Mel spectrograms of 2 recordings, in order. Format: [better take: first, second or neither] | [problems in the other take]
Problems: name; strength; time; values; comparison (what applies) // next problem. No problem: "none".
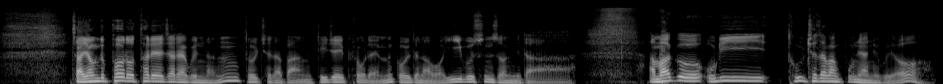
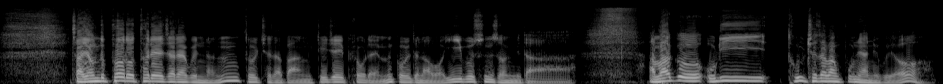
first | distortion; slight; 6% of the sound clipped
